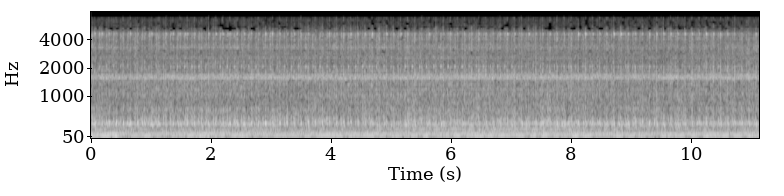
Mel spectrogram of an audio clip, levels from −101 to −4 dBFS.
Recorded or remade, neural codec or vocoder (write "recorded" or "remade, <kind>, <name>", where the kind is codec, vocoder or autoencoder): recorded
